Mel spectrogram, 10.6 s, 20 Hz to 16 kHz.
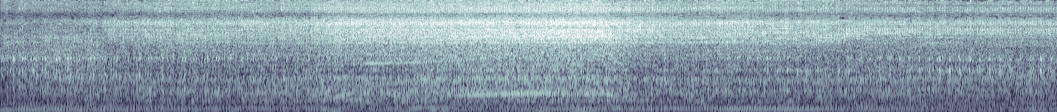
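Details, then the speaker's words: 1979 Austin Allegro after electrical and ignition work, gap measured, just started: steady petrol idle with an even beat about four times a second, swelling briefly mid-way then settling; normal idle. "bloody hell have i actually fixed something"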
